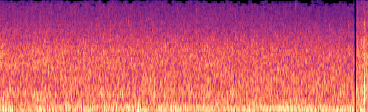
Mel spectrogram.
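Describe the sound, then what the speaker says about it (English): Rainwater runs steadily through Iroquois Park after heavy overnight rain, a constant faint rushing wash like a stream, with no voices. "there's going to be a lot of water running through the park."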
